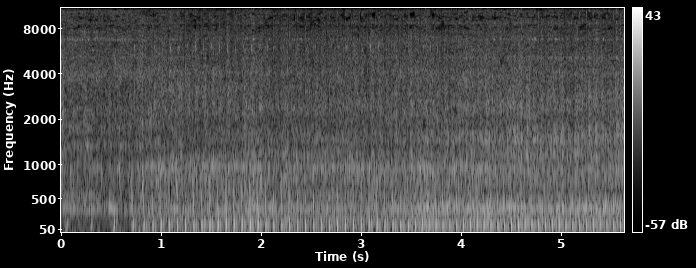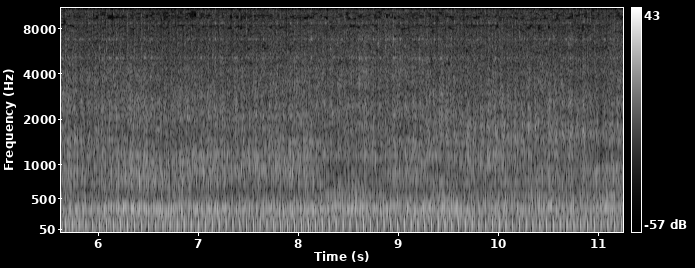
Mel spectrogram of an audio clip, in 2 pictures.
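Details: Gravely Model L tractor with governed single-cylinder engine, after replacement of a blown head gasket: steady, even thumping at constant governed speed with no knocks or misses; runs really good, though an oil leak is still being traced.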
